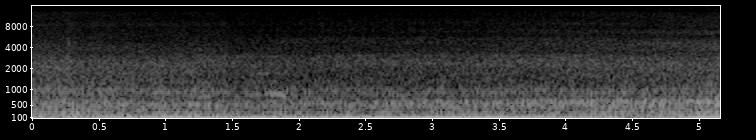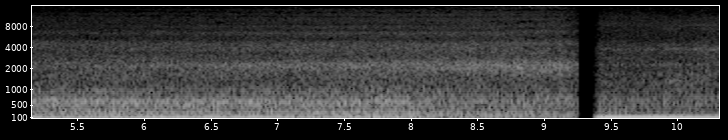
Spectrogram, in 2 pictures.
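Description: A heavy truck engine rumbles low as the truck pulls away.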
